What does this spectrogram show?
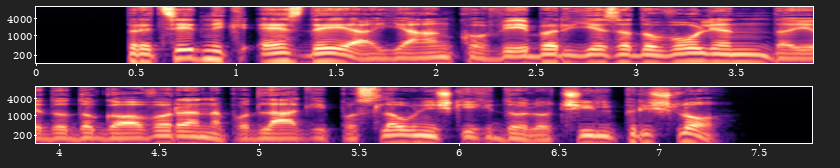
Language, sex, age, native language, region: Slovenian, male, 30-49, Slovenian, Central Slovenia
